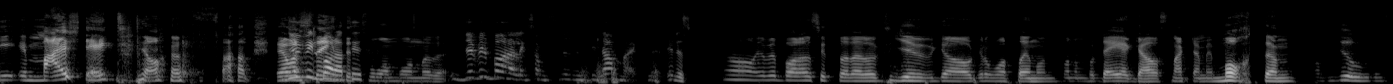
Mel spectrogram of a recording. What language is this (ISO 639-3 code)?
swe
